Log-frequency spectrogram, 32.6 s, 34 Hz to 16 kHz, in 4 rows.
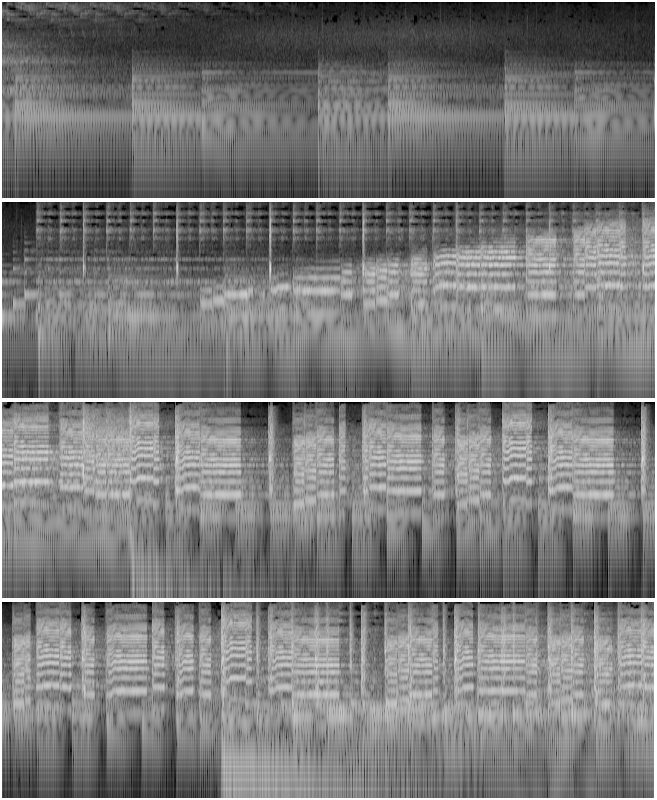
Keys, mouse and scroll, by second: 1.7 ctrl+a, 2.0-3.4 typing, 4.6 click, 7.5 click, 8.4 Return, 9.8 click, 10.3 space, 12.6 click, 14.6 Return, 15.1 space, 16.8-17.1 typing, 17.8-23.8 drag, 23.8 space, 26.0 u, 27.2 click, 29.2 alt+click, 30.1 space, 32.3 typing.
